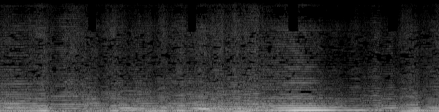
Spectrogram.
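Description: Five double basses bowed together, playing a slow melody in long held notes, with the loudest note swelling about six seconds in.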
